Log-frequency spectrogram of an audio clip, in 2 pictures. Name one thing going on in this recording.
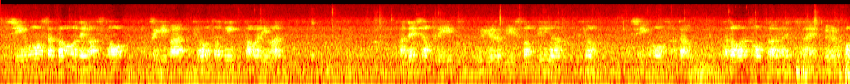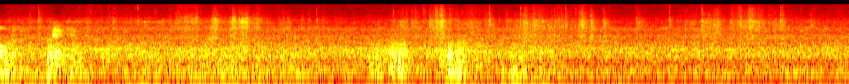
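A train rumbles and hums steadily while moving.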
